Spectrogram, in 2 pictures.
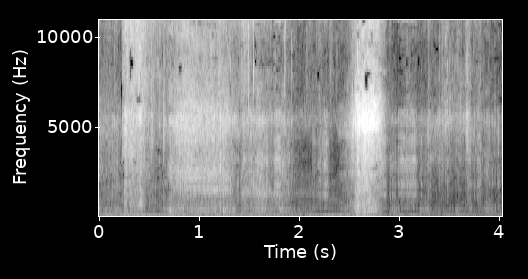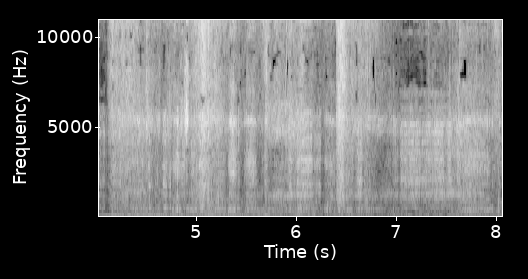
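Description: Footsteps crunching and rustling through dry fallen leaves, irregular and uneven. About two and a half seconds in comes one brief, louder puff of breath close to the microphone.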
